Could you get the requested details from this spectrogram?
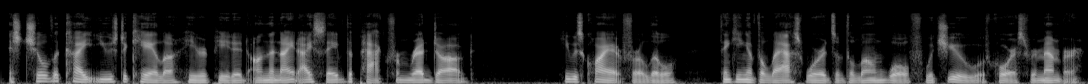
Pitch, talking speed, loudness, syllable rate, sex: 100 Hz, 210 wpm, -22 LUFS, 5.1 syllables/s, male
